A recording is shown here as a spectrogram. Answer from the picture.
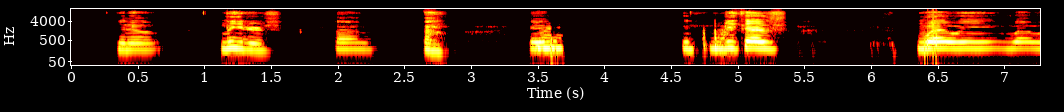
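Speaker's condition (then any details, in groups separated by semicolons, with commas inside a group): Cerebral palsy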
